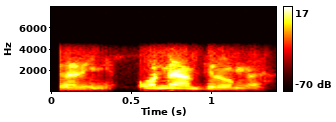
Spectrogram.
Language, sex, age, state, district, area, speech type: Tamil, male, 45-60, Tamil Nadu, Perambalur, rural, conversation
